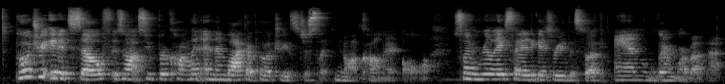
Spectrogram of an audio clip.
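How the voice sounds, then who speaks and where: A woman with a fairly high pitch talks very fast in an animated tone, with hardly any pauses, ordinary pitch variation and big swings in loudness, against noticeable background noise. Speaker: booktuber. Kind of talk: casual vlog book haul.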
